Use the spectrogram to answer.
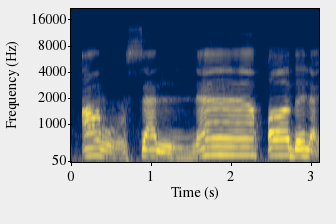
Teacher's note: Ra dia menyentuh di langit.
